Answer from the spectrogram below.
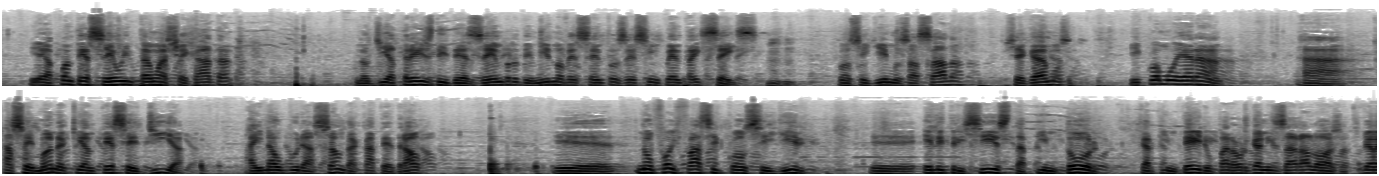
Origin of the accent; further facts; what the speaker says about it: Concórdia, Santa Catarina, Brazil; also born or lived in Paraí; Eu sou natural do Paraí, no Rio Grande do Sul. Na época pertencia ao município de Lagoa Vermelha. Em 1929, meus pais mudaram para Concórdia. E de Concórdia fiquei até 1950.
